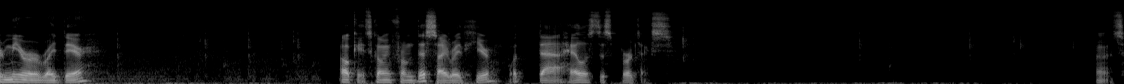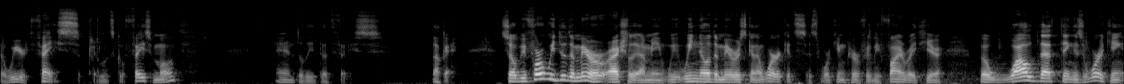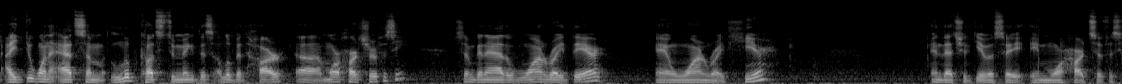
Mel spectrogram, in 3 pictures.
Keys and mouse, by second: 0.3 click, 0.8-1.4 middle drag, 1.7 shift+middle drag, 2.1-2.5 middle drag, 2.7 shift+middle click, 3.2 Tab, 3.7 shift+middle click, 4.2 middle click, 5.5 click, 6.4 g, 9.3 middle click, 9.9 shift+middle click, 10.3 middle click, 11.0 shift+middle click, 11.7 3, 12.1 click, 12.9 x, 13.8 middle click, 15.4 middle click, 15.8 middle click, 16.1 shift+middle click, 16.6 shift+middle click, 17.3 click, 18.2-19.2 middle drag, 20.2 click, 20.9 middle click, 21.4 shift+middle click, 21.7 middle click, 22.2 shift+middle click, 22.6 middle click, 23.1 shift+middle click, 25.1 click, 26.1 click, 28.2 click, 30.1 middle click, 31.0 click, 31.5 middle click, 32.3 shift+middle click, 32.8 middle click, 33.3 shift+middle click.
